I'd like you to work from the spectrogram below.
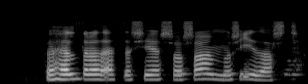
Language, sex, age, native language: Icelandic, male, 12, Icelandic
